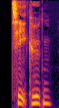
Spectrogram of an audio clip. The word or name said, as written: tekøkken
